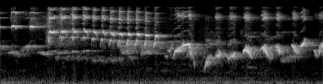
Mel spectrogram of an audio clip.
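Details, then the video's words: White-rumped shama in the morning, singing to stir up rivals: a rapid string of high repeated chips, then a series of burry, swooping notes, each repeated several times per second. "PAGI HARI! 100% AMPUH MENAIKAN EMOSI LAWAN AGAR GACOR & BONGKAR ISIAN ( TEMBAKAN MURAI BATU )"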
